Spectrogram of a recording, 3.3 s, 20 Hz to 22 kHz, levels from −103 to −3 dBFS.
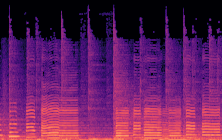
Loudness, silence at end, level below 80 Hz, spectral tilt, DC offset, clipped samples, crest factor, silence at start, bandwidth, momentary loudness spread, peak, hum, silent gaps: -27 LUFS; 0 s; -40 dBFS; -4.5 dB/octave; under 0.1%; under 0.1%; 14 dB; 0 s; 20 kHz; 5 LU; -12 dBFS; none; none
